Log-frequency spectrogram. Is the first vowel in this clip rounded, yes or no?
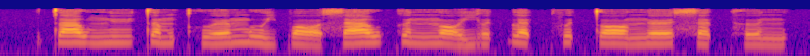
no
